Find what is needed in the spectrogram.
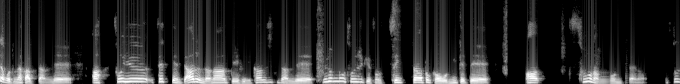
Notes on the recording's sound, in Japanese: ZOOMにてコラボ収録をお送りします。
